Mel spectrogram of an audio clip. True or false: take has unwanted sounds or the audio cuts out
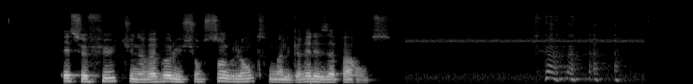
true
